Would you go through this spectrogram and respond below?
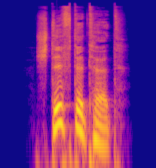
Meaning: inflection of stiften: 1. second-person plural preterite 2. second-person plural subjunctive II
- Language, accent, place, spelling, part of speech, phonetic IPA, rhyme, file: German, Germany, Berlin, stiftetet, verb, [ˈʃtɪftətət], -ɪftətət, De-stiftetet.ogg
